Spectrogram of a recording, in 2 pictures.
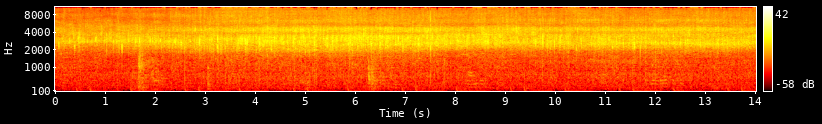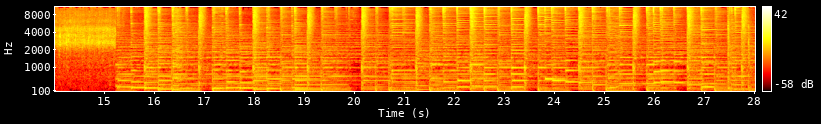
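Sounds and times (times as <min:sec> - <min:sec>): meat sizzling in a frying pan: 0:00.0 - 0:16.6.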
